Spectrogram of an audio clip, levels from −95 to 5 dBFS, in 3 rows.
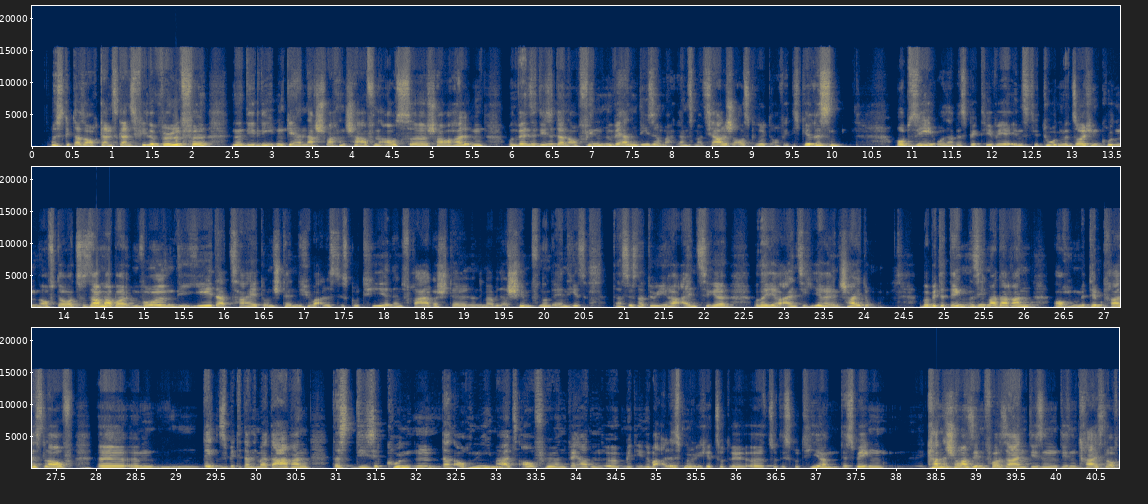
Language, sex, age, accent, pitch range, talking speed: German, male, 50-69, German, 140-175 Hz, 170 wpm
